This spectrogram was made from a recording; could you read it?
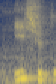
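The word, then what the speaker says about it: イ シュ (איש): これは男、男はイシュと言います。イシュから取られたのだから。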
